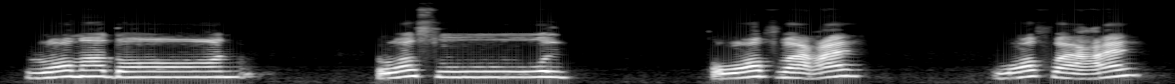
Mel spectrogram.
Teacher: The heaviness comes from the raising the back of the tongue not from the lips. Always keep the lips relaxed. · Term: heavy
